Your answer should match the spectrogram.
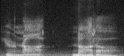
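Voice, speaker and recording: A woman's voice: on the high side, slow pace, darkish tone, slight background noise, voice pushed up. A woman voicing an anxious, questioning schoolgirl in a storybook, with urgent, mostly whispered questions. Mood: anxious wonder. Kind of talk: whispered ASMR storybook reading.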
